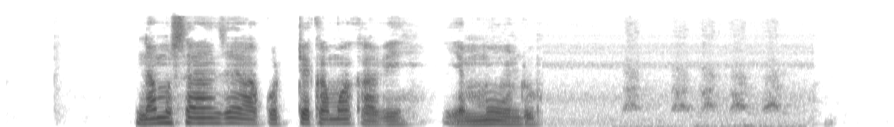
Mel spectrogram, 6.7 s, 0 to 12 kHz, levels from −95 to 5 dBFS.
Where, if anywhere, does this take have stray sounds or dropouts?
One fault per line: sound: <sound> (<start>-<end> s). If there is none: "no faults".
sound: bark (4.6-6.1 s)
